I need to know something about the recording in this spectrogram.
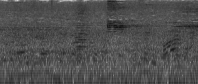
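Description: Bus engine running with a low rumble under a crowd of people talking. A brief high toot sounds about halfway through.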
